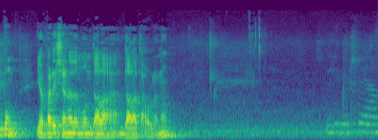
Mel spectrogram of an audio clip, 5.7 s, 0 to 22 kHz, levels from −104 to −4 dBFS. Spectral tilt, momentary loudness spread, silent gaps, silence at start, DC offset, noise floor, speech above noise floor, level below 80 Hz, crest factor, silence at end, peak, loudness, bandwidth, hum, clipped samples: -6.5 dB/octave; 23 LU; none; 0 s; under 0.1%; -45 dBFS; 29 dB; -52 dBFS; 20 dB; 0 s; 0 dBFS; -17 LUFS; 11 kHz; none; under 0.1%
